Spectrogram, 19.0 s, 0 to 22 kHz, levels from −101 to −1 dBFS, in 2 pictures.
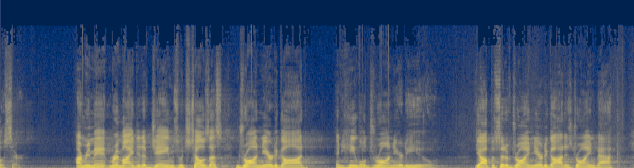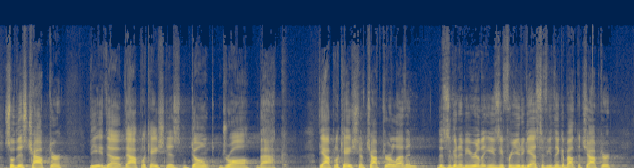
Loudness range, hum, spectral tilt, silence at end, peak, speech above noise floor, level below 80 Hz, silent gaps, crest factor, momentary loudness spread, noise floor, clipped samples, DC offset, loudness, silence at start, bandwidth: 2 LU; none; -6.5 dB/octave; 0.3 s; 0 dBFS; 33 dB; -42 dBFS; none; 16 dB; 8 LU; -49 dBFS; under 0.1%; under 0.1%; -17 LUFS; 0 s; 13.5 kHz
